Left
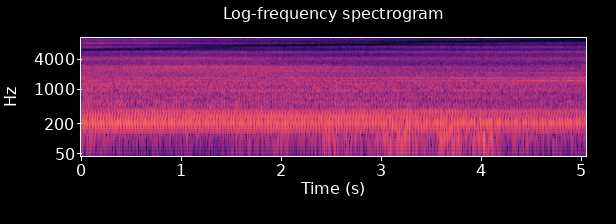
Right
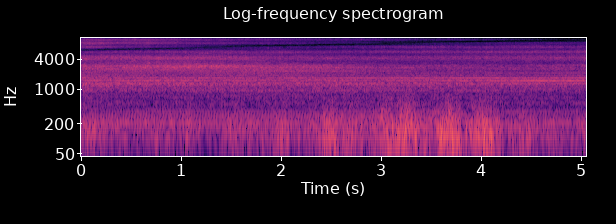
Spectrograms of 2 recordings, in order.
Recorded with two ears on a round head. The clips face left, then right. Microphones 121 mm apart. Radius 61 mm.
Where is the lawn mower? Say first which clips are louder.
Left 13 dB; 50° left (ahead or behind).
